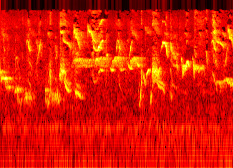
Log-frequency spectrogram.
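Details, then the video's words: Male murai batu (white-rumped shama) calling to stir other shamas into breeding condition. Varied fluty whistles, some long and level, alternate with rapid scratchy chips in a busy, unbroken phrase. "JAGONYA MENGAJAK MURAI LAIN IKUT BIRAHI AMPUH MEMANCING BIRAHI PASANGAN MURAI"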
